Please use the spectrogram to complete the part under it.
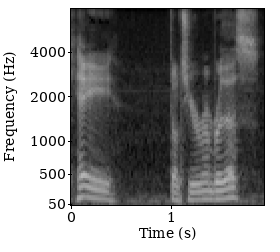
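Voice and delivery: ordinary talk

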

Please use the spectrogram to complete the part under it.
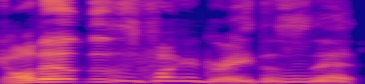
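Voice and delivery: high-pitched excited outburst, acted out; thrilled. Acting out own thrilled reaction.

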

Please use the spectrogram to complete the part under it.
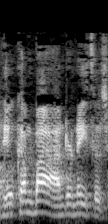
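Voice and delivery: ordinary talk

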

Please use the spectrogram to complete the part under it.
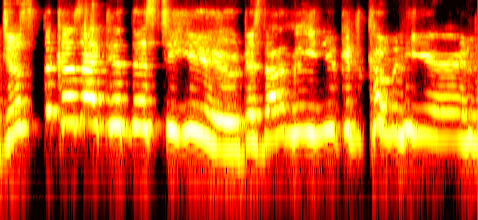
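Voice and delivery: high, loud mock telling-off; mock scolding. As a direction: scold as if putting someone in their place. Acts out actor scolding his co-star.

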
